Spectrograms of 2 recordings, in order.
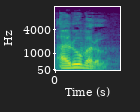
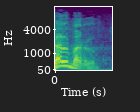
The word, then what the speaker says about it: Álvaro: Usted puede llamar a mí Álvaro, pero en Japón me llaman Arúbaro. Es mi nombre. En el Canadá los jóvenes me decían Albero. La pronunciación varía un poco, pero el nombre esencial mío es Álvaro.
